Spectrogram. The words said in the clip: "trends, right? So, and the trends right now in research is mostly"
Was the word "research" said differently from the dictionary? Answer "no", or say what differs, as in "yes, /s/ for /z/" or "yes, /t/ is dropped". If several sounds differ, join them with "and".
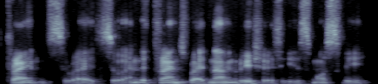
yes, /ʃ/ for /s/ and /s/ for /tʃ/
